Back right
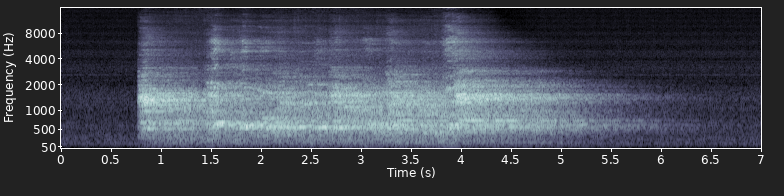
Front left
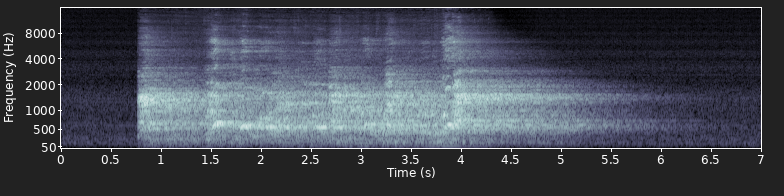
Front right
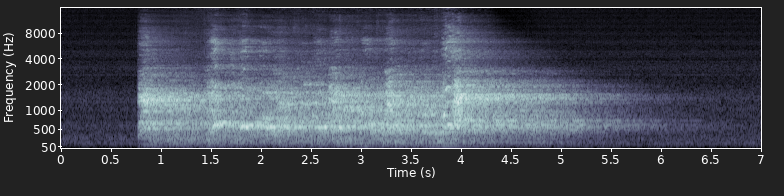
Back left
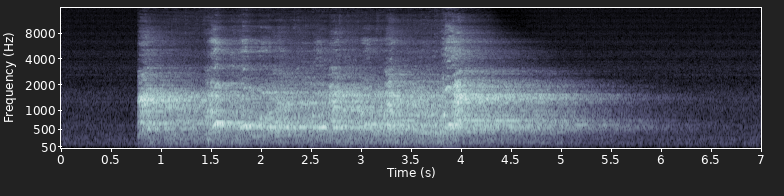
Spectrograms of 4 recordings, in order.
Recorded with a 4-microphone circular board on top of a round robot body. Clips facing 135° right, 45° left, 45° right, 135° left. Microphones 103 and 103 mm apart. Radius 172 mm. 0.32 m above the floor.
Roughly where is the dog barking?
Left.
